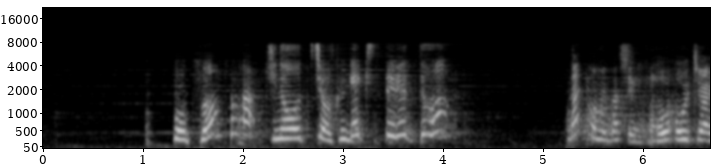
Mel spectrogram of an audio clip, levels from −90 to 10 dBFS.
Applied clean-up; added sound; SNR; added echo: neural mask model DeepFilterNet 3.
